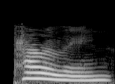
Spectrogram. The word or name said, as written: parylene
